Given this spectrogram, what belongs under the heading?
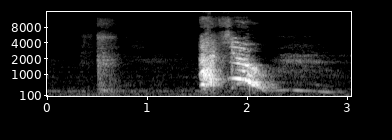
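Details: A brief in-breath, then a sharp explosive burst with a trailing voiced tail: a single sneeze, performed as part of a staged drill-sergeant comedy skit.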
